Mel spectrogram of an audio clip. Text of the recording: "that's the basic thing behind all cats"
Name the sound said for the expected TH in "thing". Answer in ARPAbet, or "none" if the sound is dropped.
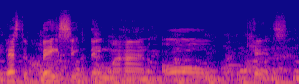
TH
